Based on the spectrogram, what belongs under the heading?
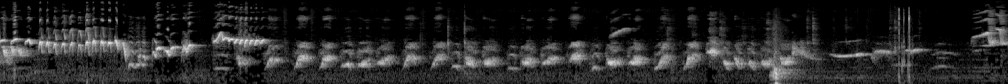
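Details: White-rumped shama in competition 'gacor' form: rising whistled opening notes, then a long, evenly pulsed series of rich, bubbling warbled notes, closing with a few thin high whistles.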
